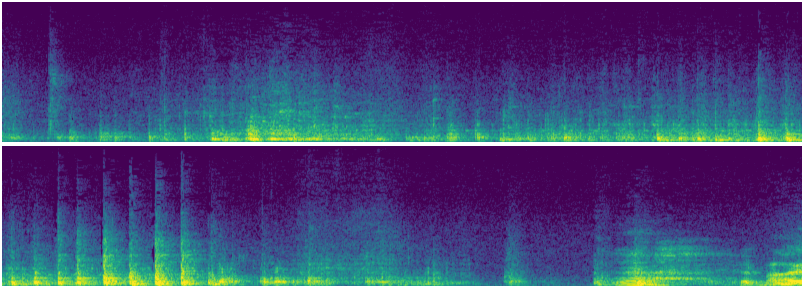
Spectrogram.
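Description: Packing peanuts being poured and shaken out of a cardboard shipping box into a plastic garbage can: a continuous rustling clatter with many quick ticks, heaviest in the middle. A man's voice starts near the end.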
